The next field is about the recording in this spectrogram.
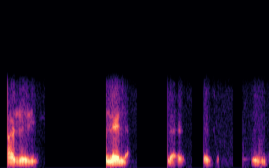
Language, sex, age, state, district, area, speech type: Malayalam, male, 60+, Kerala, Pathanamthitta, rural, conversation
